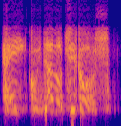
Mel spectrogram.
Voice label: near waypoint, mood med, speech; War Thunder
